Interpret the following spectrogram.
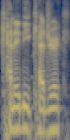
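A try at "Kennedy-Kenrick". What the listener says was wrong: Kennedy Kendrick. There's no D, but literally. Every other school would say Kendrick.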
